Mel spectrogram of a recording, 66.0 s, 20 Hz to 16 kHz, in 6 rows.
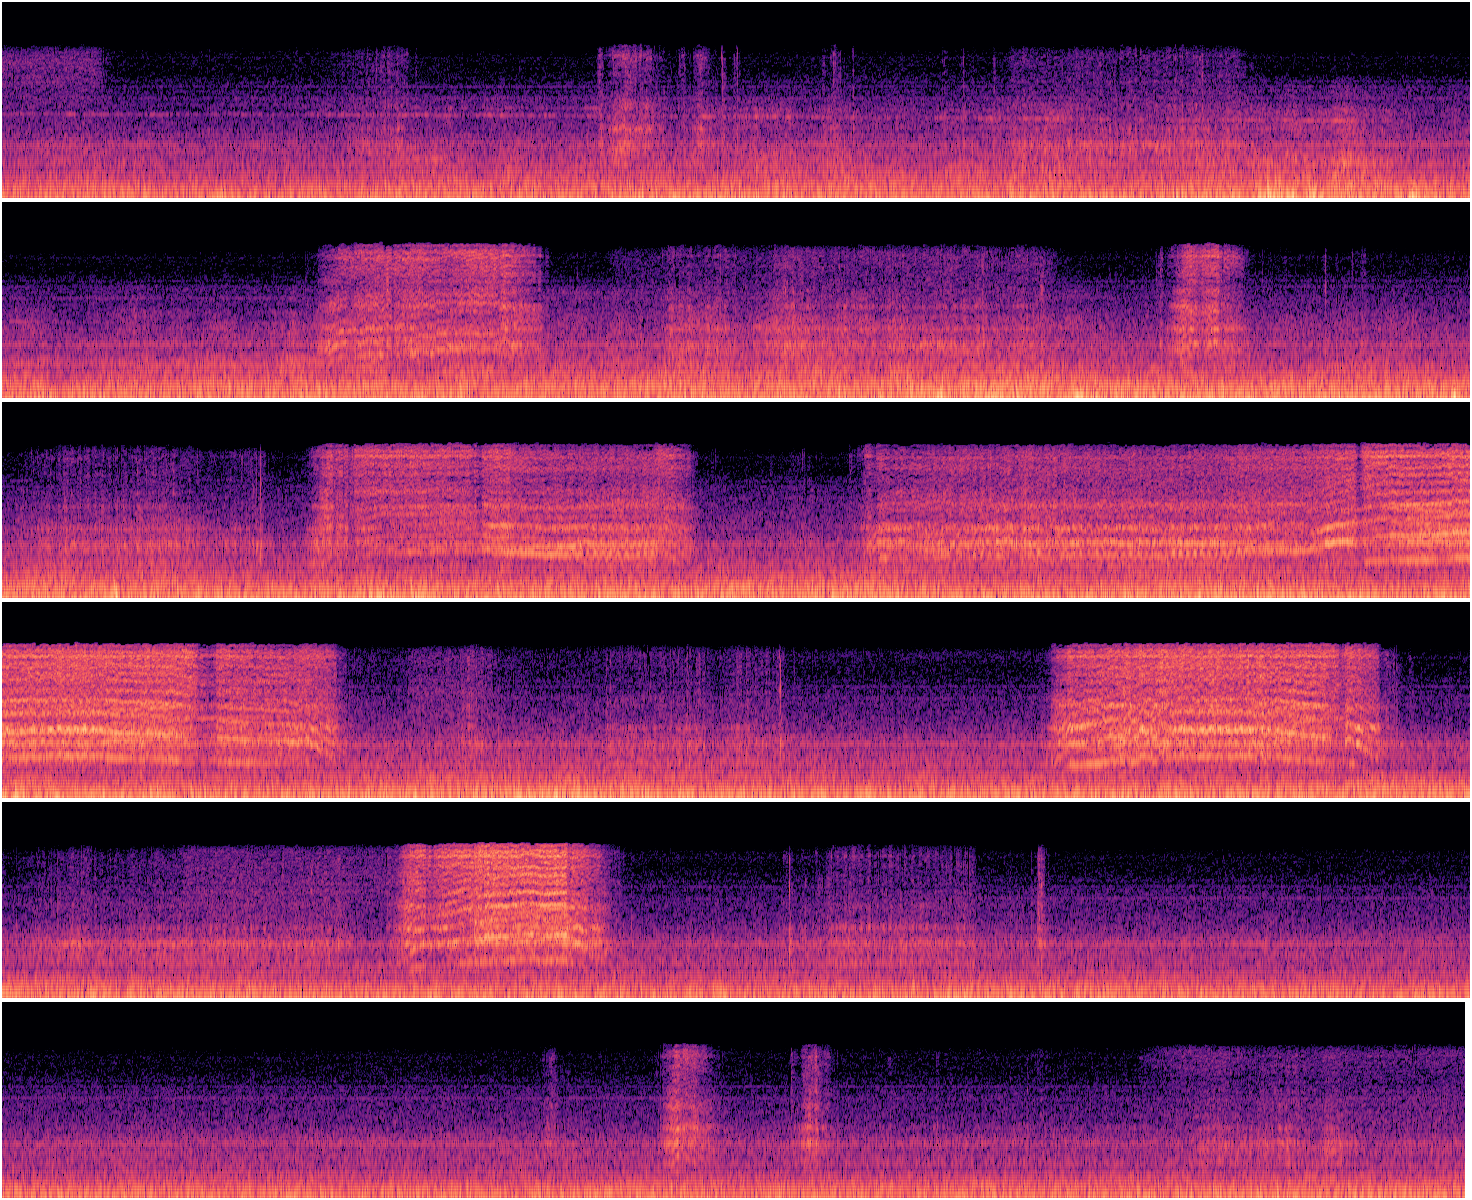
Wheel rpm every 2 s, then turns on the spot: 0, 0, 0, 10, 10, 0, 20, 50, 20, 20, 10, 10, 70, 70, 60, 110, 150, 120, 10, 10, 70, 100, 10, 70, 30, 20, 0, 0, 0, 0, 0, 10, 10.
6-10 16-24 44-46 48-52 64-66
